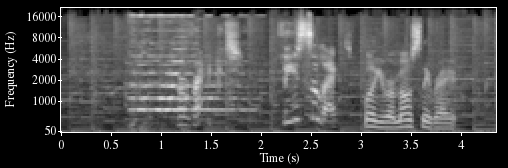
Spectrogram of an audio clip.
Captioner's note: bell chimes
